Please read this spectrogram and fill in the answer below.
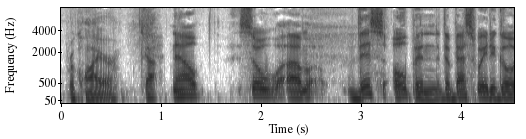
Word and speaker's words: Opn: You should ask for the Oticon Open. Again, it's spelled OPN. We dropped the E so we could trademark it, but the Oticon Open that's what you want to do.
